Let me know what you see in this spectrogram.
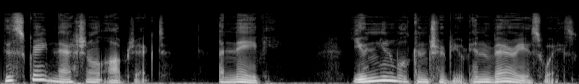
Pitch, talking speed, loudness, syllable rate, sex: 120 Hz, 135 wpm, -18 LUFS, 4.8 syllables/s, male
